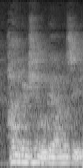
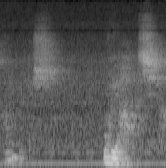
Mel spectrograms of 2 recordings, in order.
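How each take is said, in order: First: The phrase is said quickly, rushed through. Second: The phrase is said slowly, with lingering pauses. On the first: The prayer is recited mechanically, out of habit. The speaker calls it wrong. "빨리 하면 안 됩니다" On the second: The prayer is said thoughtfully, with feeling. The speaker calls it right. "천천히 뜸을 들이면서"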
